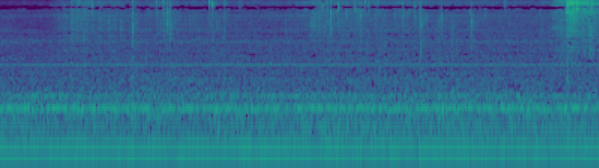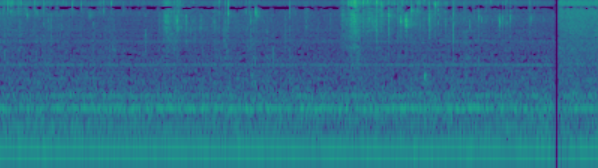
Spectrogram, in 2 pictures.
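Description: Masoor dal patties sizzling and crackling in shallow hot oil in a frying pan, in short spells as each new patty is laid in, over a steady low hum.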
